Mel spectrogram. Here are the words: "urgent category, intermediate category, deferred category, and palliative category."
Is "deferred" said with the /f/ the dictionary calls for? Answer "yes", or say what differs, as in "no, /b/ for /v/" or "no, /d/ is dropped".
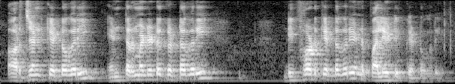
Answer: no, /p/ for /f/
